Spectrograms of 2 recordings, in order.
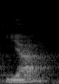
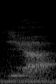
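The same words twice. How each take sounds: First: Said in the usual way. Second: Breathy Yah drawn in on an inhaled breath; spoken while inhaling. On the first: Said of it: "a gente fala inspirando". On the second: Shown as a demonstration. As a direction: pull the air in as you say Yah. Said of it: "a gente fala inspirando, puxando o ar". (falado inspirando)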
